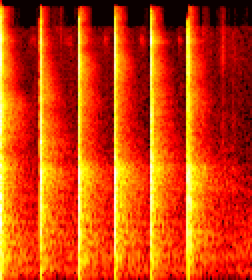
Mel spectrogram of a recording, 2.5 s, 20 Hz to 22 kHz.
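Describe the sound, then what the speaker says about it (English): Hammer and punch strike the center of a front wheel axle on a 2006-2012 Ford Fusion to break the nut free: six sharp metallic blows at an even, steady rhythm, close and loud, with no talking. "Let's continue on with a hammer and punch directly in the center of the axle."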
